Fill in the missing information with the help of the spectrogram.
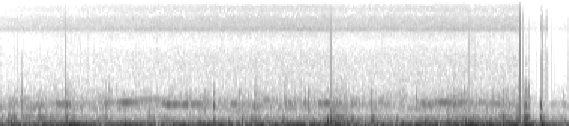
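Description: Muffled low rumble and uneven throbbing heard through a camera submerged in an aquarium tank, with a faint wavering hum. Scattered sharp clicks and knocks come from the camera housing being moved in the water, several close together near the end.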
